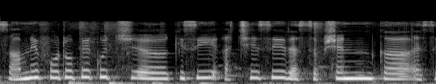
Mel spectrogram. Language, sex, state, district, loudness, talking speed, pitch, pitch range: Hindi, female, Bihar, West Champaran, -13 LUFS, 125 wpm, 275 Hz, 260-310 Hz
